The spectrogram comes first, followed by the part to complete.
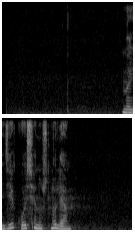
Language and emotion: Russian, neutral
